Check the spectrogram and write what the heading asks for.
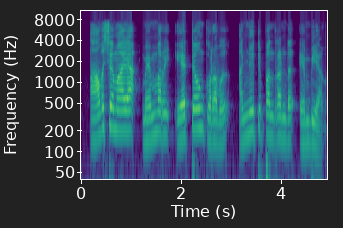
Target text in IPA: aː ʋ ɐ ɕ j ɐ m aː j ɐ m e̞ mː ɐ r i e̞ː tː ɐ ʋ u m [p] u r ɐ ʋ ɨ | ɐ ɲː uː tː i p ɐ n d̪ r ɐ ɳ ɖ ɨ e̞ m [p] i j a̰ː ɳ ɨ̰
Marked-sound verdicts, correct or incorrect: incorrect, incorrect

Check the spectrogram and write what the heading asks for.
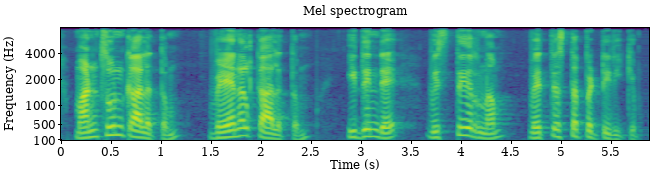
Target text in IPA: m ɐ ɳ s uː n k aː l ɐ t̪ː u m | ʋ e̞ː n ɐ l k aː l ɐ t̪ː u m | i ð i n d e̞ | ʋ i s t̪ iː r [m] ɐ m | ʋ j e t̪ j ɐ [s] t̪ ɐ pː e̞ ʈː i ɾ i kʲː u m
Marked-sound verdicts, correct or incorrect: incorrect, correct

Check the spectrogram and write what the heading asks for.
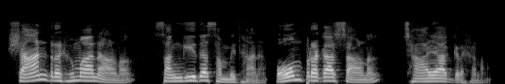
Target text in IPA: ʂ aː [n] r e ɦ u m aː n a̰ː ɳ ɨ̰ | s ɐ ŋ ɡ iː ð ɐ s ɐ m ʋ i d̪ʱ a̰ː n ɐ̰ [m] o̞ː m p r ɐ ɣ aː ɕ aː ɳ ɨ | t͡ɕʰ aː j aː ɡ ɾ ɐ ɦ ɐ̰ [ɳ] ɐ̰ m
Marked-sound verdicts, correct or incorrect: correct, correct, correct

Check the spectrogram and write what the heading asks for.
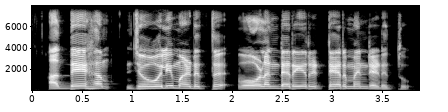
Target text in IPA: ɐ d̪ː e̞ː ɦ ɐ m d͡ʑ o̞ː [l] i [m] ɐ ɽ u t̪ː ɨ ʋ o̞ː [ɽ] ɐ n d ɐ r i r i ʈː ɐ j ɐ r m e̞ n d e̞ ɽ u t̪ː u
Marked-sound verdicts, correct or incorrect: correct, correct, incorrect

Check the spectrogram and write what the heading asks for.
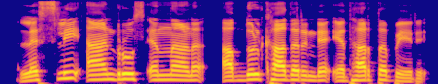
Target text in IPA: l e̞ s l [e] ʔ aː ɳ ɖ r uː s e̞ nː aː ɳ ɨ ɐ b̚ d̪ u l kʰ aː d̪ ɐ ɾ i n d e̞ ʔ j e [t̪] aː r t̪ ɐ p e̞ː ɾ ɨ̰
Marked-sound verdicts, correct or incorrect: incorrect, incorrect

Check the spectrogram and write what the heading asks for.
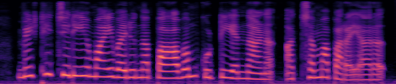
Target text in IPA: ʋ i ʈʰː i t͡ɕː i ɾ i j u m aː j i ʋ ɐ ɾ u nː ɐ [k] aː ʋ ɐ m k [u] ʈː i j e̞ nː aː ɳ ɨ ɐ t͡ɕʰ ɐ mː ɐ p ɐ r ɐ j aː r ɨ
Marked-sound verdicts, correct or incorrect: incorrect, correct

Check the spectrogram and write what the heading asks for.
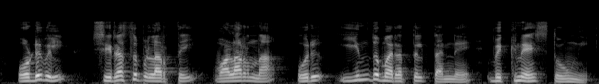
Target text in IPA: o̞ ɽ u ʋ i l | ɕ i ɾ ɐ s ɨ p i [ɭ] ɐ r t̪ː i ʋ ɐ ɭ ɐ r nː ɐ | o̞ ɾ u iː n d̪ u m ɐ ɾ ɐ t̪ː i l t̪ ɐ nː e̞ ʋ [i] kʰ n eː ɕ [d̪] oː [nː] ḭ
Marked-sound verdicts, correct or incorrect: correct, correct, incorrect, incorrect

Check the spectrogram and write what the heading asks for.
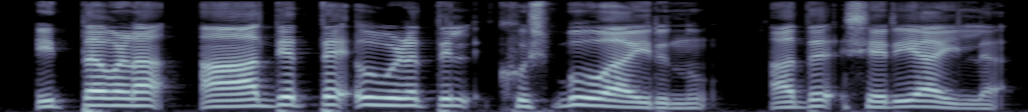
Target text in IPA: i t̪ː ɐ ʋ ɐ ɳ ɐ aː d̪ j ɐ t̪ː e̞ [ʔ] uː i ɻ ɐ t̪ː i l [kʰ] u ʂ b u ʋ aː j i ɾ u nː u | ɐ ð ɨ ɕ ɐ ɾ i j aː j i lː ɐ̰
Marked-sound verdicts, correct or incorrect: correct, correct

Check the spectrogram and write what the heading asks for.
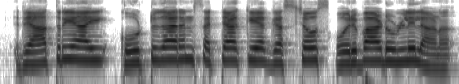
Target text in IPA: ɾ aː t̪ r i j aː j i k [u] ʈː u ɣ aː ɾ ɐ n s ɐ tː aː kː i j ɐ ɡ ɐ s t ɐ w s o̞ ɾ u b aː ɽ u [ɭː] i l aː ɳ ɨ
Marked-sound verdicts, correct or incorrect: incorrect, correct

